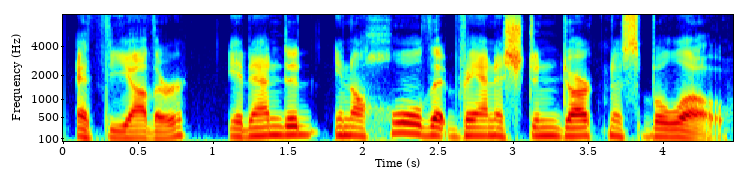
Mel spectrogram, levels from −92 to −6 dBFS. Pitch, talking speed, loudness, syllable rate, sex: 135 Hz, 175 wpm, -17 LUFS, 4.8 syllables/s, male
